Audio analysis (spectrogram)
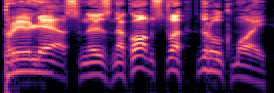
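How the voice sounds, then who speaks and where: A man voicing a boastful, loose-tongued young musketeer in an audiobook, teasing and loud-mouthed. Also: medium pitch, animated, slow, creaky, no echo, studio quality, heavily acted. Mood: mocking. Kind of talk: audiobook character reading.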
